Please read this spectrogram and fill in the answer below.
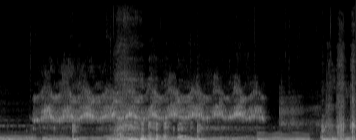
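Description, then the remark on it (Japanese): A person imitates a cicada by whistling and using the voice at the same time while wiggling the lower lip with a finger, producing a loud, trembling, wavering drone that runs for about three seconds, pauses briefly, then starts again in short pulses. “セミじゃんセミです実はセミでした”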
